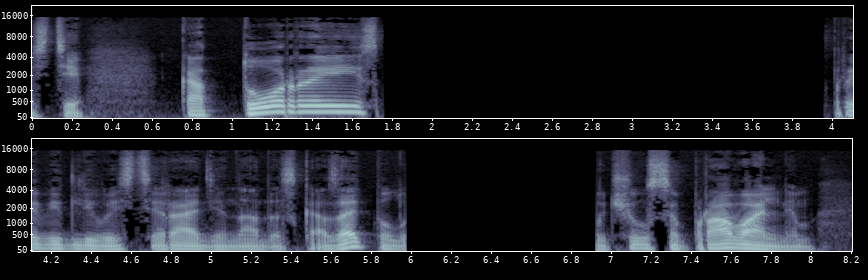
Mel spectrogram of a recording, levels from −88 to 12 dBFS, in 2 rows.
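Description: At 1.75 s the speech just drops to silence until 3.97 s, then picks up exactly where it left off. That's a rebuffering stall: the player ran dry and waited for data. It happens again at 5.97 s, right after "ради надо сказать", holding until 6.93 s. Nothing's lost, just about 3.2 s of dead air added.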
